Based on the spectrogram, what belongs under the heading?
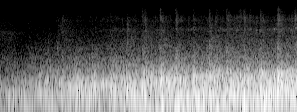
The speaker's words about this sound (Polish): To burza się zaczyna. Burza!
